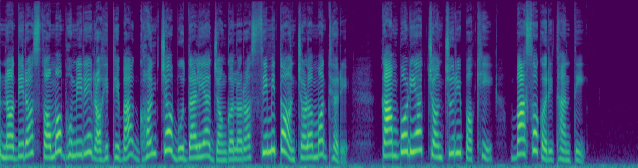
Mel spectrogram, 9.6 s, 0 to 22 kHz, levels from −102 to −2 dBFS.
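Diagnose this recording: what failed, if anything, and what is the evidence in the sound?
Listening through the speech recording, nothing stood out as a failure at any stage of the chain.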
